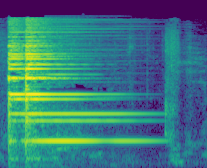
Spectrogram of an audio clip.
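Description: Bell-chime sound effect of a subscribe-button animation: a bright ding struck twice in quick succession, ringing out and fading for about a second and a half. It cuts off with a short click.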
